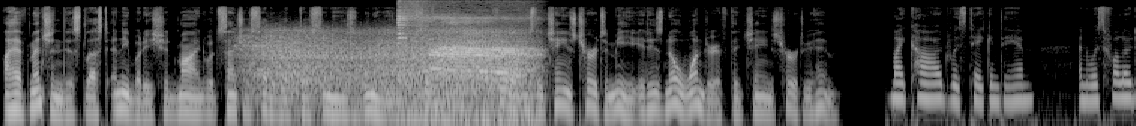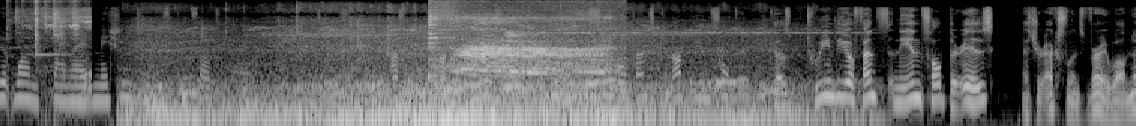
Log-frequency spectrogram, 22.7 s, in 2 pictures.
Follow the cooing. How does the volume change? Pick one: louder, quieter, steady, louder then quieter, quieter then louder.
louder then quieter.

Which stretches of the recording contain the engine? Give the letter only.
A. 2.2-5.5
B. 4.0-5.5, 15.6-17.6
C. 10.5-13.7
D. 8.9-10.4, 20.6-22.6
A.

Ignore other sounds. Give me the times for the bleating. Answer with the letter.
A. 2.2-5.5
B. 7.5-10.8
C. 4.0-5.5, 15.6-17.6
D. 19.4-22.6
C.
